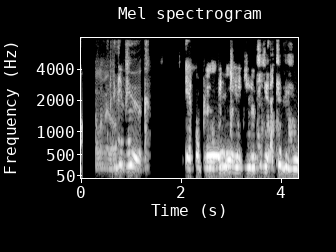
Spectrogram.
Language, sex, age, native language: Icelandic, male, 13, Icelandic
